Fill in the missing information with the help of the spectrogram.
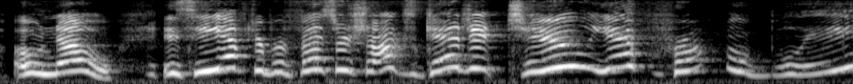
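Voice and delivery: loud, very high panicked realization; mock alarm. Kid suspecting shopkeeper wants the gadget, hammed-up alarm. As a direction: gasp out the worry, hammed-up and high. Acted alarm while reading the story.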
